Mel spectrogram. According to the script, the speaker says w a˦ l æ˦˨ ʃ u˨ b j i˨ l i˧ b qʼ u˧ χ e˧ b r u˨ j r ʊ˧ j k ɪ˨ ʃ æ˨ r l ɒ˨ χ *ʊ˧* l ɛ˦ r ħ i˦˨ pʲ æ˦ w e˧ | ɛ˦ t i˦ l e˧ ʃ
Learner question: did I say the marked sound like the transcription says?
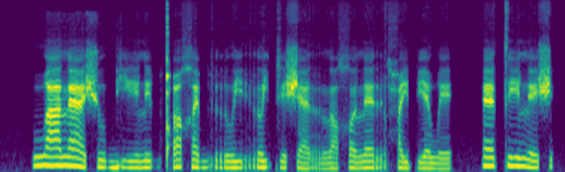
yes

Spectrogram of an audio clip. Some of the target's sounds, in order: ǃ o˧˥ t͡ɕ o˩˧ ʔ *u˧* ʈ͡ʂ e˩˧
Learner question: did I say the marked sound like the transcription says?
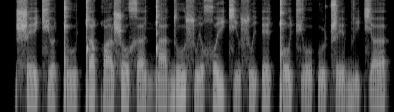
no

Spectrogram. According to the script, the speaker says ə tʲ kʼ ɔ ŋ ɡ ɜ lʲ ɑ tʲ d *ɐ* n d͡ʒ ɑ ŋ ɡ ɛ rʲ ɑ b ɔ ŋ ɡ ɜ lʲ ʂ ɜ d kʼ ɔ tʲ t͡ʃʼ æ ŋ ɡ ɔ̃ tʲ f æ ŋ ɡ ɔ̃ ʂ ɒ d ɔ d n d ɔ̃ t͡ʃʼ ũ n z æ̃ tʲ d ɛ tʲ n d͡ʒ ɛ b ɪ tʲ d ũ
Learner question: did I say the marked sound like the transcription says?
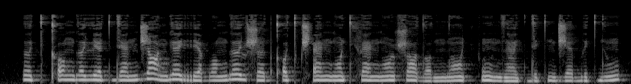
no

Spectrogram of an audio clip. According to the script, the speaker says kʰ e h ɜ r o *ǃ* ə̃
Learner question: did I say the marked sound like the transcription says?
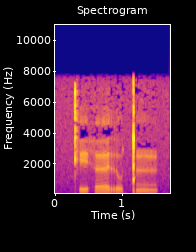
yes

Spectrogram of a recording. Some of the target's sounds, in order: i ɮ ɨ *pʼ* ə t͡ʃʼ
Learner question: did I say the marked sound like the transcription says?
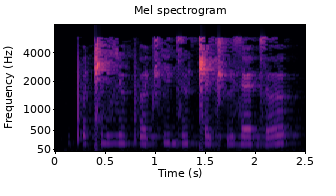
yes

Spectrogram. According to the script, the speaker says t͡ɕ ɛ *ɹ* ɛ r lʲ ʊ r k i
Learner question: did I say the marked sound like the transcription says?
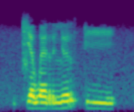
no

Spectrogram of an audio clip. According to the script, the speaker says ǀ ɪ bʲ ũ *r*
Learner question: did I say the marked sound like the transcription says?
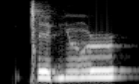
no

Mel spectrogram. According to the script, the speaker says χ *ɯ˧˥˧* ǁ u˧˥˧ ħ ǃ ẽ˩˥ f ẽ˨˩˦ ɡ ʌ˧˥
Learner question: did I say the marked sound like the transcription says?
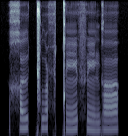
yes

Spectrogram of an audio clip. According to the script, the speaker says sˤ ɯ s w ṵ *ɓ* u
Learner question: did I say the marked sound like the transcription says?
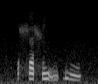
yes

